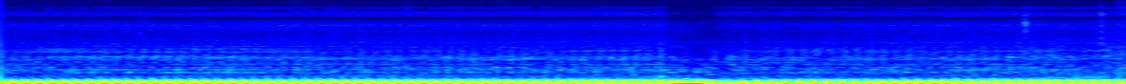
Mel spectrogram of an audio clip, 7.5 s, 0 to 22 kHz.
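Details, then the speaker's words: Mazda 6, no fault codes, both EGR valves confirmed closed and exhaust ruled out: diesel runs with a heavy, uneven, wavering throb, smoking, about 1500 rpm; fault judged not EGR- or exhaust-related, cause still unknown. "Okay, she started, she ran. I did see a load of smoke. Running."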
